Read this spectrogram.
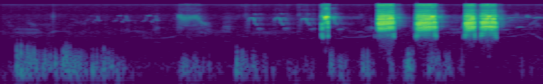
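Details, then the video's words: Black francolin calling from the top of a rock: after low rumbling background noise, a harsh, grating phrase of about five loud, rasping bursts arrives in quick succession near the end. "Kala Teetar Awazl Teetar Ki Awaz Black Teetar Calling Top Of Rock"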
